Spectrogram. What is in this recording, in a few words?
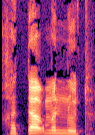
"xattaqminnut", Archi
